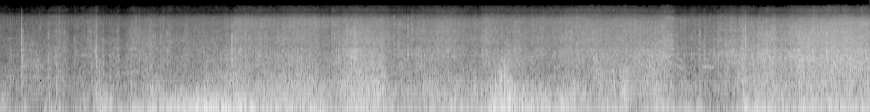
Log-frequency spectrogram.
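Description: Skis scrape and swish over crunchy snow.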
